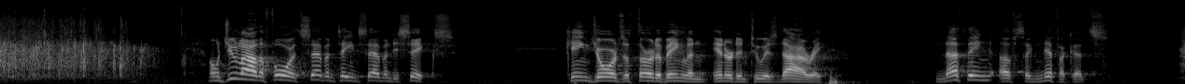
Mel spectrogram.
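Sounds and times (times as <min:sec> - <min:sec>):
audience clapping: 0:00.0 - 0:01.8
speech: 0:02.1 - 0:04.6, 0:05.7 - 0:08.4, 0:09.4 - 0:11.2.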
